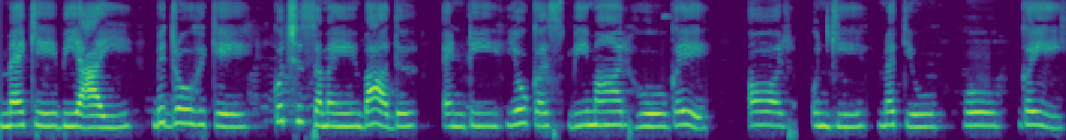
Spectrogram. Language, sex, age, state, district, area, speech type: Hindi, female, 18-30, Madhya Pradesh, Narsinghpur, urban, read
